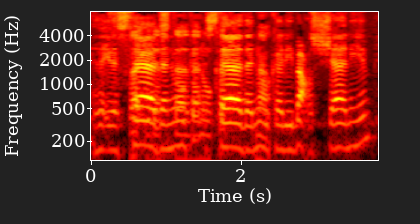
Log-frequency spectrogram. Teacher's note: كذلك الضاد، الضاد تدغم في الشين في موضع واحد لا غير، وهو في قوله تعالى فإذا استأذنوك لبعض شأنهم، تصبح فإذا استأذنوك لبعض شأنهم، فهنا تدغم الضاد في الشين وتصبح شينا مشددة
